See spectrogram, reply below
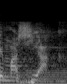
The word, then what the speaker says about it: Mashiach: I would say Mashiach. Which is like a Messiah. The English will say Messiah. Okay? Mashiach. When you meet a Jew, he will pronounce it well for you.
